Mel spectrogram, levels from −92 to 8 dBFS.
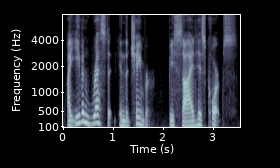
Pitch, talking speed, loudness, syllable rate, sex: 150 Hz, 150 wpm, -20 LUFS, 5.0 syllables/s, male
